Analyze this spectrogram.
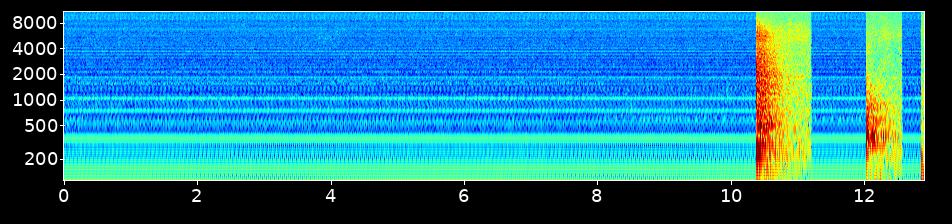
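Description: Steady low hum in the room, then two sudden knocks or thumps near the end, the first stronger, each dying away within about a second.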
